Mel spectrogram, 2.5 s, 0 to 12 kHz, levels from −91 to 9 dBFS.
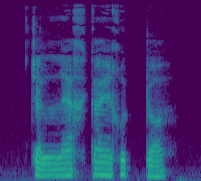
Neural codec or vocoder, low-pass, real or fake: none; 10.8 kHz; real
